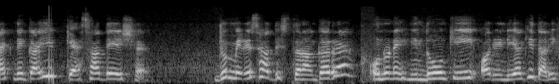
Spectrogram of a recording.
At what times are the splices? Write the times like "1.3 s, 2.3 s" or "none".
3.6 s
